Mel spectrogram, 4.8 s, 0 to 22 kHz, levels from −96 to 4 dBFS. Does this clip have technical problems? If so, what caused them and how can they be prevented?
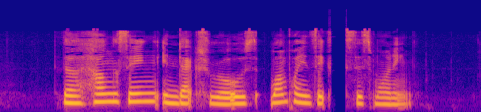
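Yes, there's one. At 3.31 s the speech drops into silence for about 156 ms, then picks up at 3.46 s right where it left off. That's a gap at a join of encoded pieces. The audio was encoded in separate chunks, and each run's start-up delay and padded last frame stayed in, leaving dead air with smeared edges at the seam. To prevent it, trim the encoder delay and padding before joining, or encode everything in one pass.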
